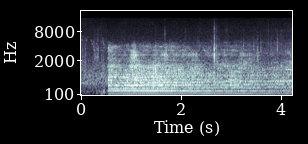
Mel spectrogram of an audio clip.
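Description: A steady, even engine drone that starts abruptly about half a second in. A single sharp knock comes near the middle.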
